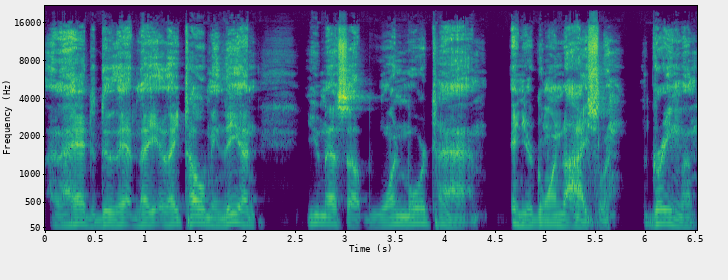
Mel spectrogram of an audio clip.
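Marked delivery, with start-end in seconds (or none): none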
